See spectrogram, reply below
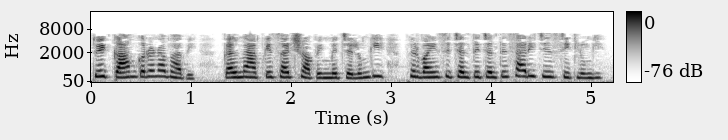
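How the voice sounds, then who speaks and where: A woman voicing an eager, anxious young daughter-in-law in a family story, with an excitable, dramatic, pleading manner. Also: high-pitched, brisk, no echo, muffled recording, voice pushed up, lightly acted.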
